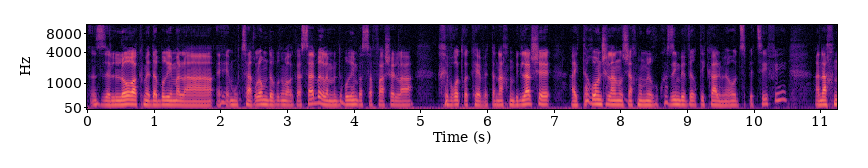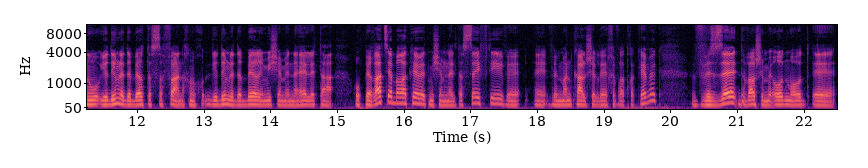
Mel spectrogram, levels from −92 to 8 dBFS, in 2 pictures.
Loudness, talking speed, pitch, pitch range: -26 LUFS, 145 wpm, 125 Hz, 115-135 Hz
